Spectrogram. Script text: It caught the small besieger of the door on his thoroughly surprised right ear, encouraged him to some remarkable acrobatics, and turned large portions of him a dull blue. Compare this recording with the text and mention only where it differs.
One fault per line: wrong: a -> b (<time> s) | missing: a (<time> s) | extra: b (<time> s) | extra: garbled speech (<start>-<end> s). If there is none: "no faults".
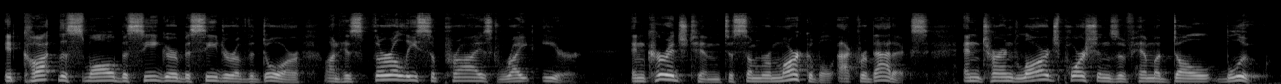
extra: besieger (1.8 s)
